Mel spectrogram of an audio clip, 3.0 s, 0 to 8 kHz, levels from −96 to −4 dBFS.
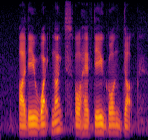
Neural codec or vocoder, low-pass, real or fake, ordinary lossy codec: none; none; real; none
